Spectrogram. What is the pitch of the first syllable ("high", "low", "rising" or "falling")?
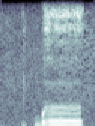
high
